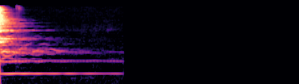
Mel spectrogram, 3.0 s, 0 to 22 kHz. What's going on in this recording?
Megabottle - 10 - Audio - Audio 10
Various hits of a stainless steel drinking bottle half filled with water, some clumsier than others.
bottle, steel, hit, ring, ting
